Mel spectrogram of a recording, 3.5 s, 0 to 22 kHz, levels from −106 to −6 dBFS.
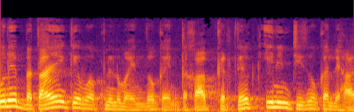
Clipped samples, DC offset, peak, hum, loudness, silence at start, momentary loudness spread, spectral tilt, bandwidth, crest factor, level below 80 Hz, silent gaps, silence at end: under 0.1%; under 0.1%; 0 dBFS; none; -15 LUFS; 0 s; 8 LU; -7.5 dB/octave; 11 kHz; 14 dB; -38 dBFS; none; 0 s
